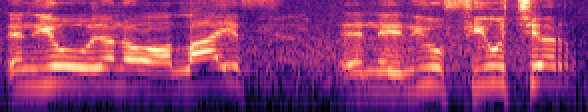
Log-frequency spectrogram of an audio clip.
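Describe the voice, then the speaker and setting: A non-native man with a high voice speaks earnestly in imperfect, non-fluent English. He sounds like a local answering an interview, with faint noise in the street recording. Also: steady tone, measured pace, fairly bright tone. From immigrant who came to America as refugee. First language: not English. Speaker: local resident being interviewed.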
